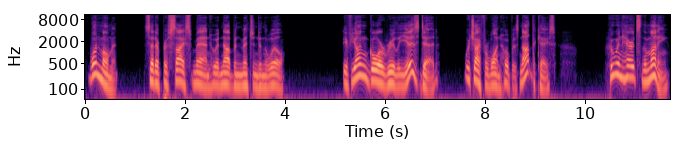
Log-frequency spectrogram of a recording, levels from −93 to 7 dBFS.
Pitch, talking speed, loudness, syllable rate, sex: 150 Hz, 160 wpm, -18 LUFS, 5.3 syllables/s, male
